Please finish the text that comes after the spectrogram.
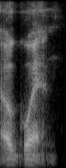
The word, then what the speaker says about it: O'Guin: I was thinking O'Gwen. Boom, you nailed it. I did? Perfect. O'Gwen. Thank you. Oh, O'Gwen.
